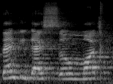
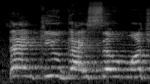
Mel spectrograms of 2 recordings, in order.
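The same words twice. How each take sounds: First: Said in the usual way. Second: Effusive thanks. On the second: Real, not acted. Gushing thanks to subscribers.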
